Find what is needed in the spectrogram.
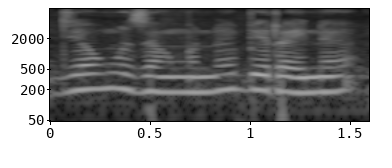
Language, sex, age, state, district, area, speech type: Bodo, female, 60+, Assam, Chirang, rural, spontaneous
